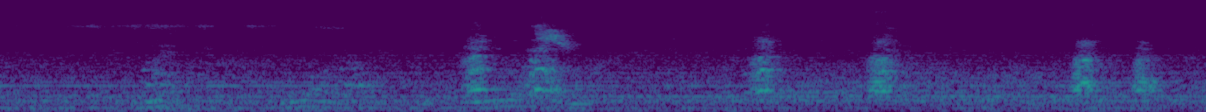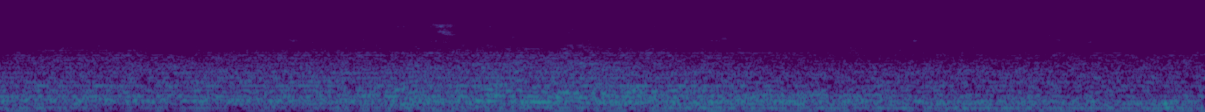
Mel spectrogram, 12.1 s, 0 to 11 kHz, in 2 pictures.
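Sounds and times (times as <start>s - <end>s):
dog barking: 2.3s - 2.9s, 3.8s - 4.6s, 5.4s - 5.8s.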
